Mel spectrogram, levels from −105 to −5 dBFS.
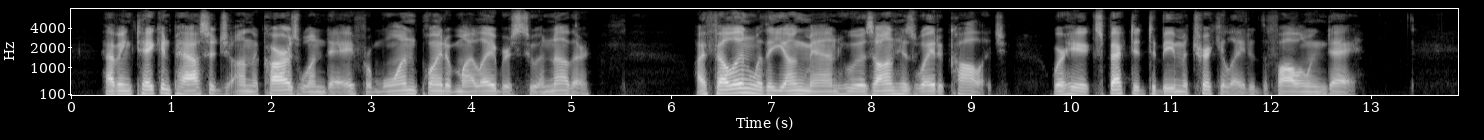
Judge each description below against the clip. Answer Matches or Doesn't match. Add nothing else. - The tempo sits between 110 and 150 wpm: Doesn't match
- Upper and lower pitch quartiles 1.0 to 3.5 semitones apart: Matches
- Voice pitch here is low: Matches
